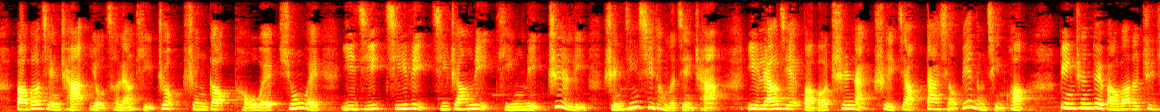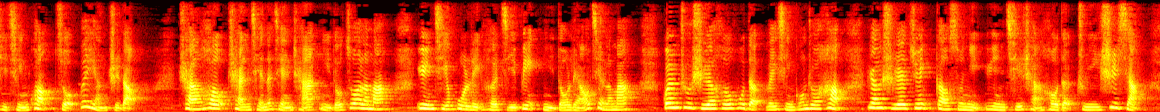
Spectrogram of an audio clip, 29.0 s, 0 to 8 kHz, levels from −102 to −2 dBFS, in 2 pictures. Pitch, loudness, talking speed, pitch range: 260 Hz, -18 LUFS, 240 characters per minute, 210-305 Hz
